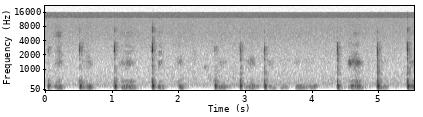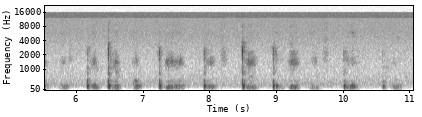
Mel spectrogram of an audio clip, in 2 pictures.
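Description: A white Apple Pencil's plastic tip writes Korean text by hand on the glass touchscreen of an iPad Mini, possibly under a screen protector. Light, quick scratching and tapping strokes of the nib come in short dry bursts with a low thud at about 210 Hz and little ring. They fall in a steady, uneven rhythm across the whole clip.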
